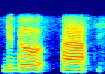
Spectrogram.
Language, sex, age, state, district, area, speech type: Manipuri, male, 18-30, Manipur, Chandel, rural, conversation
